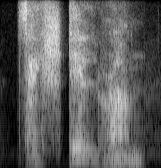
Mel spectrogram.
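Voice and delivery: high, irritated snap; cross, sharp rebuke; snapping. A narrator's reading. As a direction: snap at a friend to shut up. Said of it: "fauchte Hermine".

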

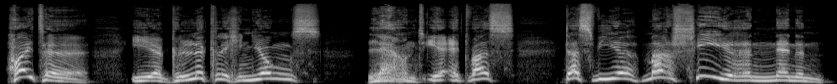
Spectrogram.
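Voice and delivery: high, loud, slow announcing shout; drill sergeant shout. A narrator's reading. Sergeant announcing marching practice, slow loud shout. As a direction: announce it to the recruits with relish.

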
